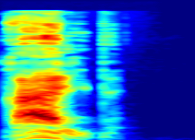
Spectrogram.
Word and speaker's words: قلب: در کلب. قلب. اون غیر رو مثل که تلفظ میکنه.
